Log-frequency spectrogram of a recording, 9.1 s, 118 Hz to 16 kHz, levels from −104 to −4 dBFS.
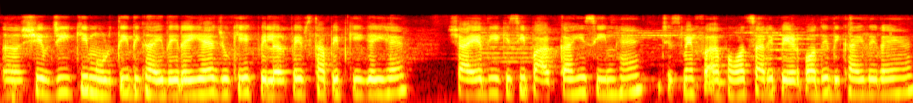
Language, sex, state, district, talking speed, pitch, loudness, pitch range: Hindi, female, Rajasthan, Jaipur, 215 wpm, 185 Hz, -15 LUFS, 180-195 Hz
